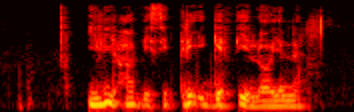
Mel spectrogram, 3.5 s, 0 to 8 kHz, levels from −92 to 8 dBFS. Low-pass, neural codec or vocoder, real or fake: 7.2 kHz; none; real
